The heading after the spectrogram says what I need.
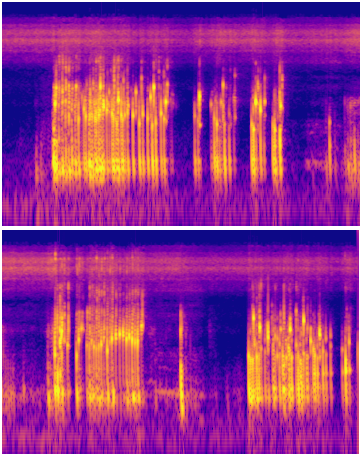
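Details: Stomach growling sounds (borborygmi).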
